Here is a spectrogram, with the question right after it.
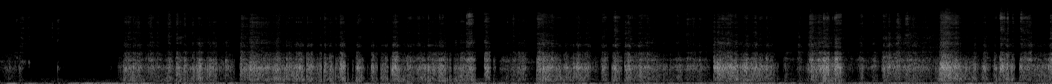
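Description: Fingers scratch and rub the outer wall near the rim of a single empty, small, hollow red-and-white disposable paper cup held in the hand. After a brief quiet start, a steady, dry scratching and rustling rasp continues in uneven bursts. It carries a papery midrange tone with little low end.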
